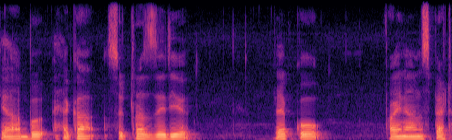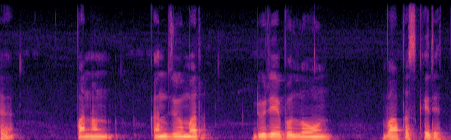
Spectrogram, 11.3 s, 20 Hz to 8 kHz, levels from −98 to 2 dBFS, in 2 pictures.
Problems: constant background noise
